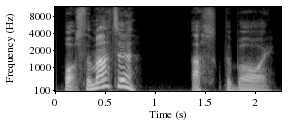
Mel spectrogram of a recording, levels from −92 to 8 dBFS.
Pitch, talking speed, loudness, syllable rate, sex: 140 Hz, 160 wpm, -22 LUFS, 5.6 syllables/s, male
